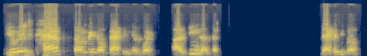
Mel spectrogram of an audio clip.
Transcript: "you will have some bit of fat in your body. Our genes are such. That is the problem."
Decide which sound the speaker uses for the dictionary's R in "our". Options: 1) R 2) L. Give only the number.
2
